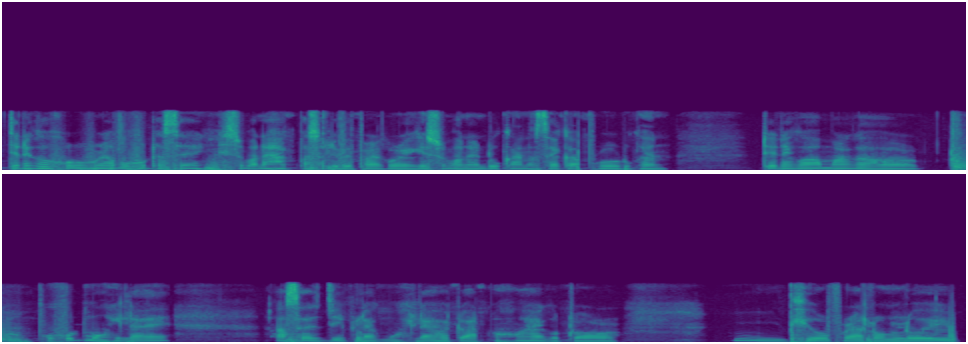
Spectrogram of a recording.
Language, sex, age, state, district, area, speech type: Assamese, female, 45-60, Assam, Dibrugarh, rural, spontaneous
